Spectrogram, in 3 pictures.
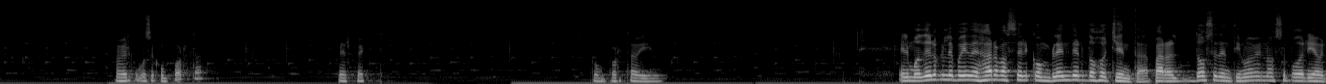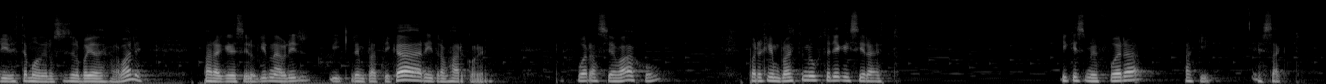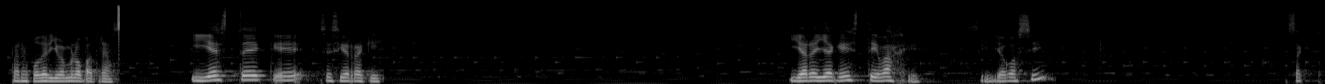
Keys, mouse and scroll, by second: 0.0 middle click, 1.7 click, 2.2 click, 2.7-3.0 scroll down 2, 3.0 middle click, 7.4-8.2 scroll up 4, 8.0 middle click, 8.3 click, 8.3 scroll down 2, 8.5 middle click, 13.8 scroll down 1, 14.3 middle click, 17.2 scroll up 2, 17.5-17.8 scroll down 3, 17.9 middle click, 21.3 click, 24.0 click, 25.7 click, 27.4 middle click, 28.8 right click, 29.4 shift+right click, 29.7 shift+right click, 30.5 right click, 31.2 right click, 31.7 shift+right click, 32.6 f, 33.0-33.5 scroll down 2, 33.3 middle click, 38.6 click.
